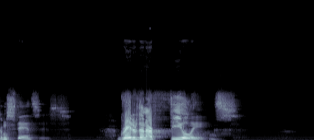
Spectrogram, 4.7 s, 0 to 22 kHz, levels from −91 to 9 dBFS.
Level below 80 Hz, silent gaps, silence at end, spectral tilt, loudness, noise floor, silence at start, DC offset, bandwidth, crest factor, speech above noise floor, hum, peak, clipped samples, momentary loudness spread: -78 dBFS; none; 1.3 s; -4 dB/octave; -15 LUFS; -81 dBFS; 0 s; under 0.1%; 7.6 kHz; 20 dB; 65 dB; none; 0 dBFS; under 0.1%; 25 LU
